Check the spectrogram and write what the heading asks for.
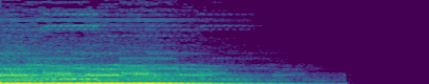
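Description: Tail of an electronic intro jingle: a held low note with a fading wash above it, dying away about a second and a half in, then dead silence.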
